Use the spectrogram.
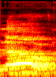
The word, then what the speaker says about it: know: oh also the verb no right no no no we start with a k but we don't pronounce it all right uh where are we 16.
